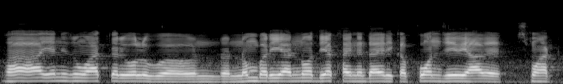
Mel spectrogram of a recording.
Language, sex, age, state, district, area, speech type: Gujarati, male, 18-30, Gujarat, Surat, rural, spontaneous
